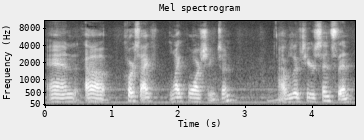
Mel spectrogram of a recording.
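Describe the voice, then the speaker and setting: A woman's voice: low-pitched, measured pace, faint music behind, rough recording. An older woman from the eastern United States, telling her school memories in an oral history interview, rambling with frequent restarts. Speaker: interviewee, alumna.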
